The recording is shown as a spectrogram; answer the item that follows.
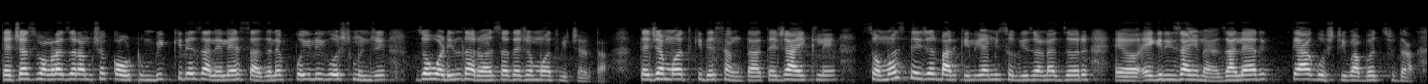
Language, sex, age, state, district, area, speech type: Goan Konkani, female, 18-30, Goa, Ponda, rural, spontaneous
